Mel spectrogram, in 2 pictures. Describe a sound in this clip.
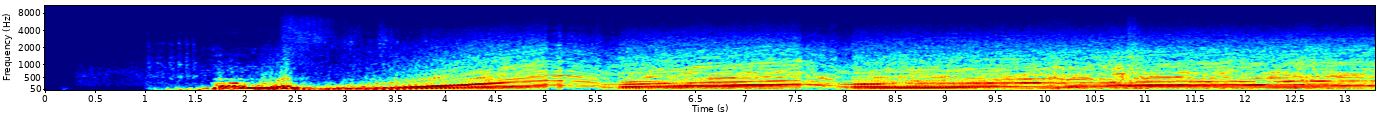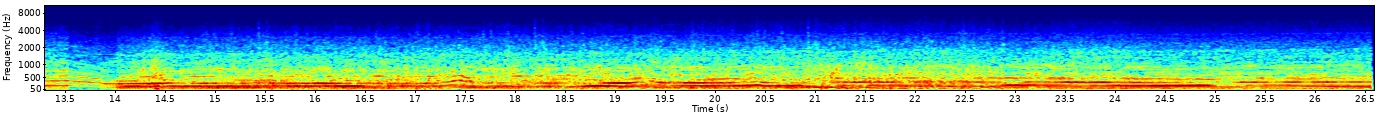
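A car engine revs up hard, rising in pitch and dropping with each gear change.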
